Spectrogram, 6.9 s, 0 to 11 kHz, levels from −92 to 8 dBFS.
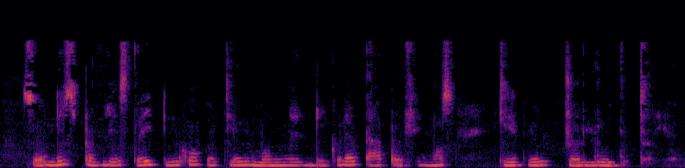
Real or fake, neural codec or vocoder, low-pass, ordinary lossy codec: fake; codec, 24 kHz, 3 kbps, HILCodec; 9.9 kHz; MP3, 32 kbps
